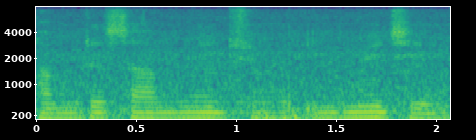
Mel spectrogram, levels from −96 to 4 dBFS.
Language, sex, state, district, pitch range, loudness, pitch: Hindi, male, Bihar, Supaul, 130-135 Hz, -16 LUFS, 135 Hz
